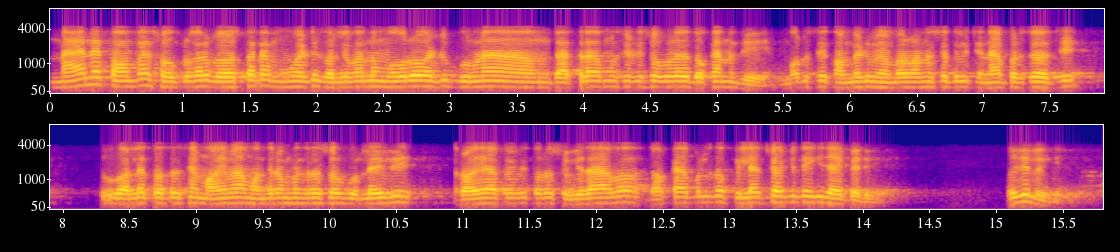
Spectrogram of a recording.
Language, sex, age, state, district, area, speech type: Odia, male, 45-60, Odisha, Dhenkanal, rural, conversation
